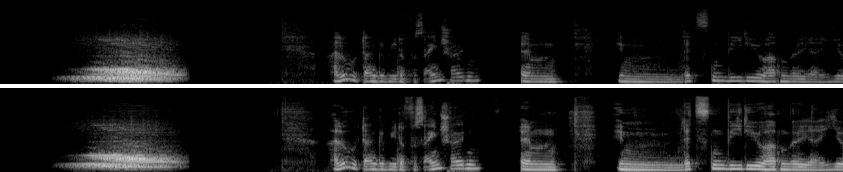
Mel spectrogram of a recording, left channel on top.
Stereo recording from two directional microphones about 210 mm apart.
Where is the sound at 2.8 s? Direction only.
10° right (ahead or behind).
